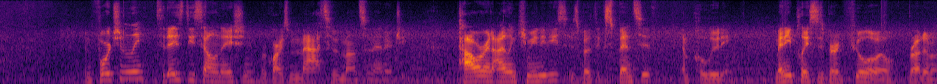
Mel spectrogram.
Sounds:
Speech

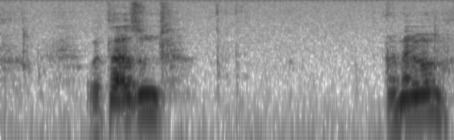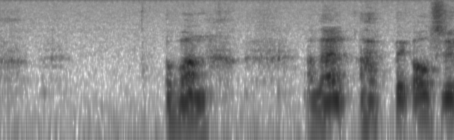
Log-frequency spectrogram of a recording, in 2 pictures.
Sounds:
Computer keyboard, Speech

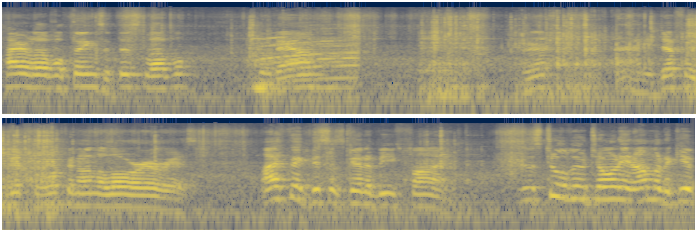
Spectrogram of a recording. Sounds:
Speech, outside, urban or man-made

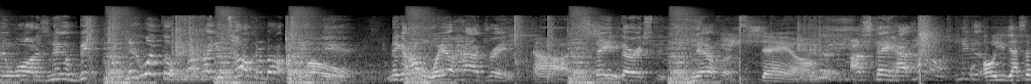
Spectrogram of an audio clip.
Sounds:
Music, Speech

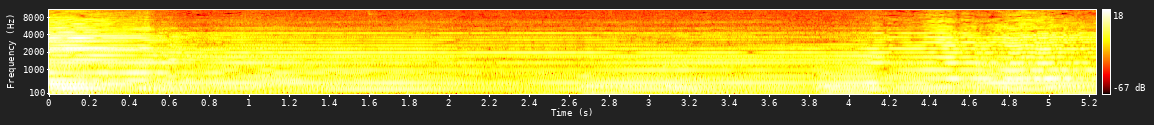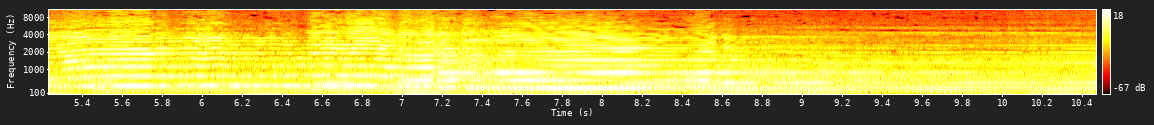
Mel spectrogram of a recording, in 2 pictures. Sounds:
Music, Musical instrument, fiddle

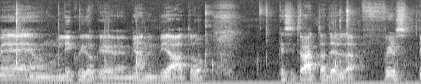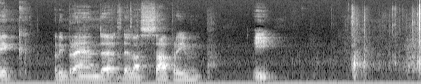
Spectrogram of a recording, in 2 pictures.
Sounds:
Speech

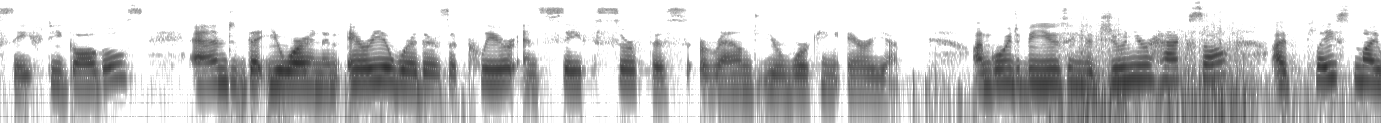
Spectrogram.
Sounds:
Speech

